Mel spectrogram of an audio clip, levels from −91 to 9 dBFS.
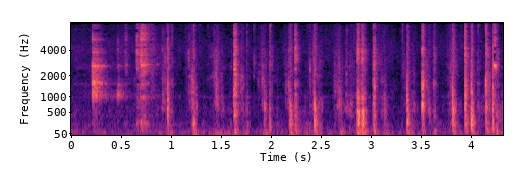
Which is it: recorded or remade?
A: recorded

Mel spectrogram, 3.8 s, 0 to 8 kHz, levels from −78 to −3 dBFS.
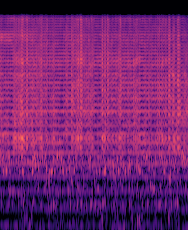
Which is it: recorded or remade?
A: remade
